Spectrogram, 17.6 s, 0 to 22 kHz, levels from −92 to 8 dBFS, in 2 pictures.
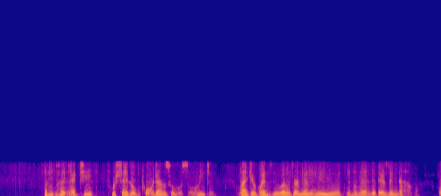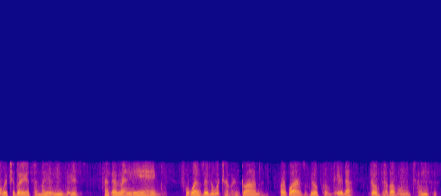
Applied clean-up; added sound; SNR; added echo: neural separator model SepFormer WHAMR!.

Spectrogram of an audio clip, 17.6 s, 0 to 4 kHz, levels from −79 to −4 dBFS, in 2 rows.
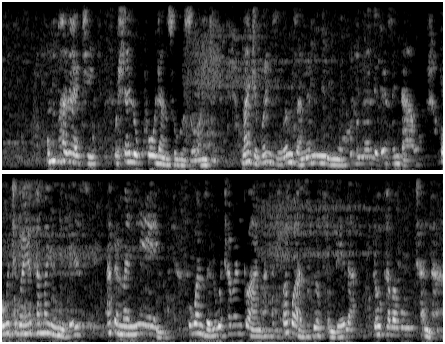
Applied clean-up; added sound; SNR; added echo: classical method WPE with log-MMSE.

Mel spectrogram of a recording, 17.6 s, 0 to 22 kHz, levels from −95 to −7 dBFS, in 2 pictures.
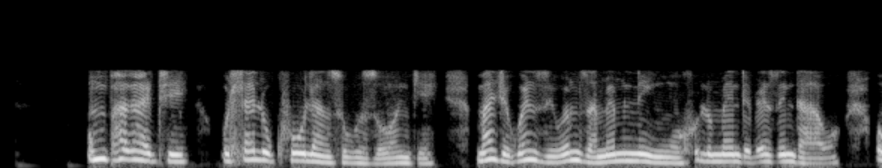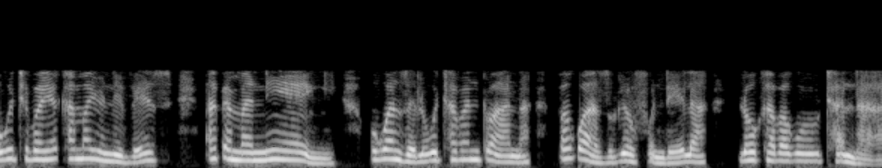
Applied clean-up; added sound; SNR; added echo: none; none; none; none.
